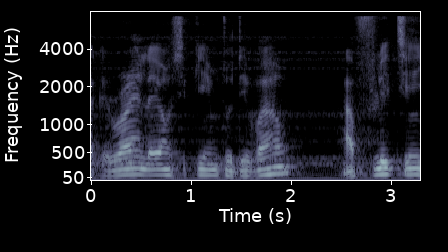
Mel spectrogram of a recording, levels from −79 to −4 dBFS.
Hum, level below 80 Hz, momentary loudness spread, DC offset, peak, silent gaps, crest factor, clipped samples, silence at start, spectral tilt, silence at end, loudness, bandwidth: none; -56 dBFS; 7 LU; 0.1%; -18 dBFS; none; 18 dB; under 0.1%; 0 s; -5.5 dB/octave; 0 s; -37 LUFS; 7.6 kHz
